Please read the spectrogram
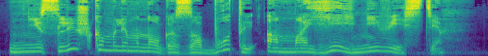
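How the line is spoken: Irritated grumble. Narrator (Russian): Раздраженно буркнул Алан

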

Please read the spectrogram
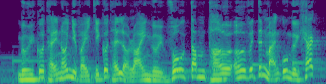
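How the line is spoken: Angry father. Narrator (Vietnamese): Cha của cậu bé giận dữ

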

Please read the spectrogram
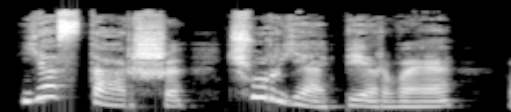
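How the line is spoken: Exclaimed. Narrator (Russian): воскликнула Дракайна

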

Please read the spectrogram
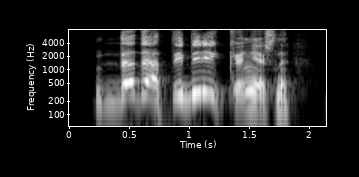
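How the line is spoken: Babbling. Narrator (Russian): пролепетал Жако

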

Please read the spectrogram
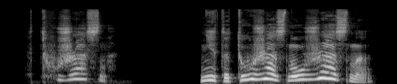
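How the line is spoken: Sobbing. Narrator (Russian): Вдруг заговорила Наташа и опять зарыдала

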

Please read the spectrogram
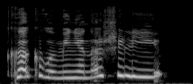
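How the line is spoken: Sobbing. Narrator (Russian): Рыдая

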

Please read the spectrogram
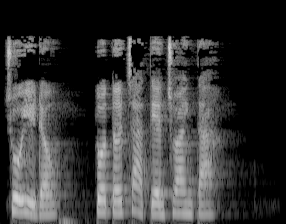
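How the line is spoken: Cold. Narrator (Vietnamese): Ngô Bình lạnh lùng nói

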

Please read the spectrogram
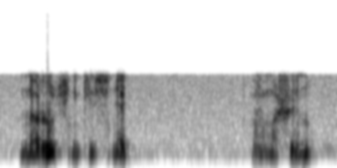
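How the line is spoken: Quiet command. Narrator (Russian): негромко скомандовал

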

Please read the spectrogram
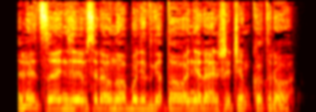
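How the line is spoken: Dry snort. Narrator (Russian): хмыкнул капитан Таранов

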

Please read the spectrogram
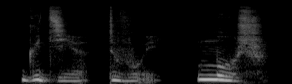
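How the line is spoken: Vampire's hiss in ear. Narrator (Russian): прошипел вампир на ухо

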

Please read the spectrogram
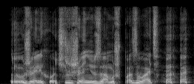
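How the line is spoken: Loud laughter. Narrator (Russian): Захохотала та

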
